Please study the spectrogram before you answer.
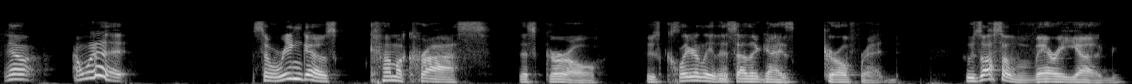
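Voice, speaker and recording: Animated man chatting on a podcast. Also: mid-range voice, slow, dull audio. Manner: animated, acts out lines in mock voices. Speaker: podcast co-host. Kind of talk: casual chat reviewing a TV special.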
